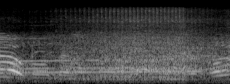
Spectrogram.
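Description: A wheelie bin being pushed across grass, its wheels and plastic body making a steady rattling rumble, under crowd shouting that breaks off just after the start.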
